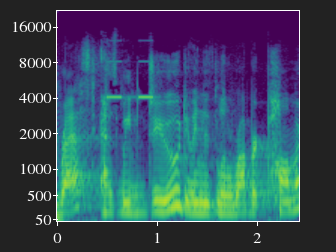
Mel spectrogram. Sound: timer beeps

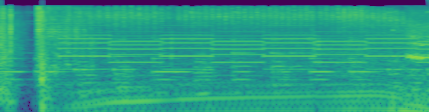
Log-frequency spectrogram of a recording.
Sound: siren sounding

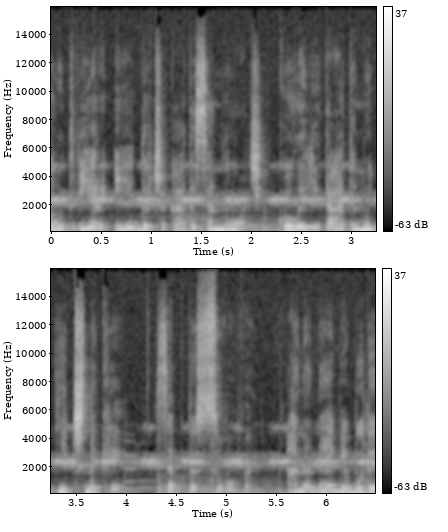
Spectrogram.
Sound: owls

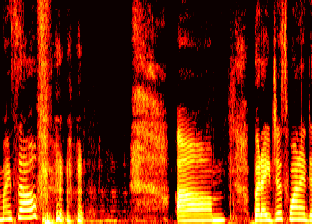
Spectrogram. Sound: nervous laughing

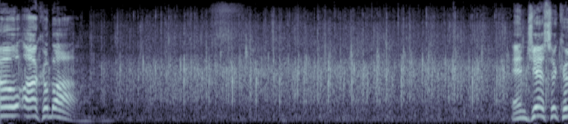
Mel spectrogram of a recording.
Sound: applause

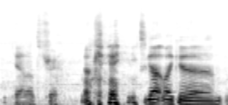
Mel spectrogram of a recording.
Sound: laughs

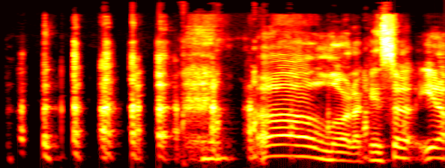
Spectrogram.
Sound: chuckle

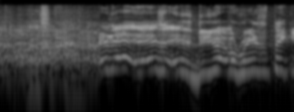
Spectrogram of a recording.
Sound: audience laughs; stutters

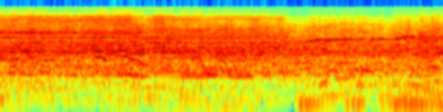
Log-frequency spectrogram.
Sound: cheering

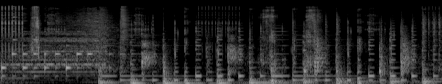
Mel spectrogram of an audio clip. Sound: shutter sound

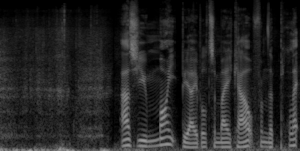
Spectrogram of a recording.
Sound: voiceover

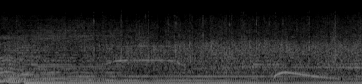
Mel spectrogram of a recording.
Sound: applause & cheers

